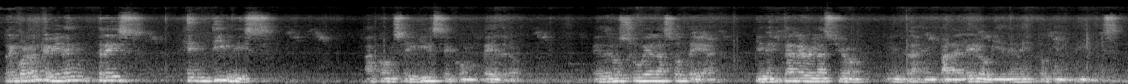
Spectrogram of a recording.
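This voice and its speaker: A man's voice: medium pitch, measured pace, dark tone, slight background noise. A male preacher delivering a sermon in a church. He speaks emphatically, repeating words and asking the congregation questions. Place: church sanctuary. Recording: echoey church from a distance.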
